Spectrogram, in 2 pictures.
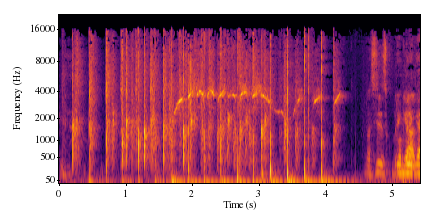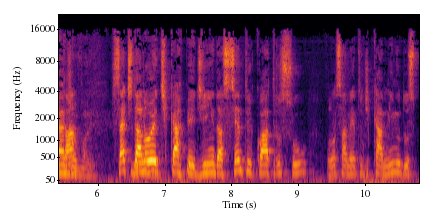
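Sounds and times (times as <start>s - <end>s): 
audience applause: 0.0s - 4.2s
speech: 4.6s - 10.8s.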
